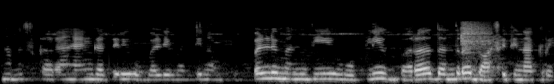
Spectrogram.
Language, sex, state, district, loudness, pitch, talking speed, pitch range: Kannada, female, Karnataka, Dharwad, -20 LUFS, 235 Hz, 120 wpm, 220-245 Hz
